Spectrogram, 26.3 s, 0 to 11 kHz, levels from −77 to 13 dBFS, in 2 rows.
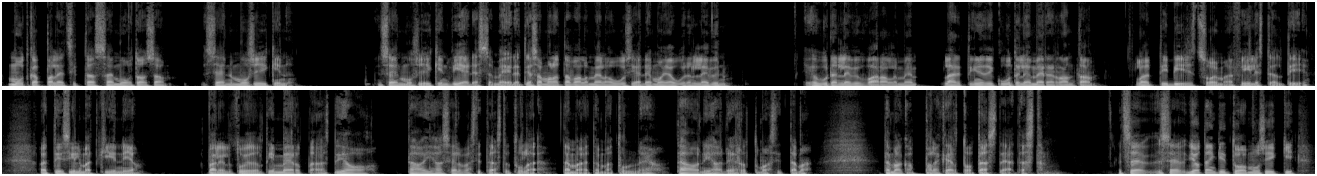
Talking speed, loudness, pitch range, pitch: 165 wpm, -21 LUFS, 100-120 Hz, 105 Hz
